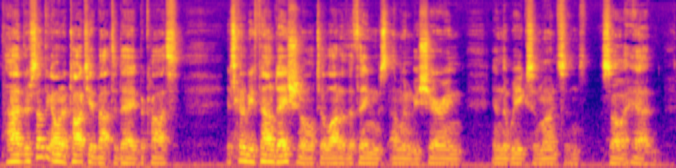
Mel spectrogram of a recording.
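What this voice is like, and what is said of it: Hoarse, deeper laryngitis voice. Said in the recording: “Excuse my voice. I'm having a little bit of a laryngitis issue, but somehow I think it makes me sound more spiritual, so this sort of deeper tone”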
